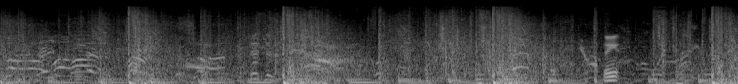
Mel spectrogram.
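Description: Rapid bursts of gunfire in the Red Dead Redemption 2 Favored Sons mission, loud and continuous, with repeated shots and crashes layered under game dialogue and a player's brief exclamation.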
